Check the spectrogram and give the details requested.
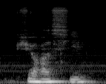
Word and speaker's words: cuirassier: How do I say that? Cuirassier. That's how you say it. That's how you say it properly.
